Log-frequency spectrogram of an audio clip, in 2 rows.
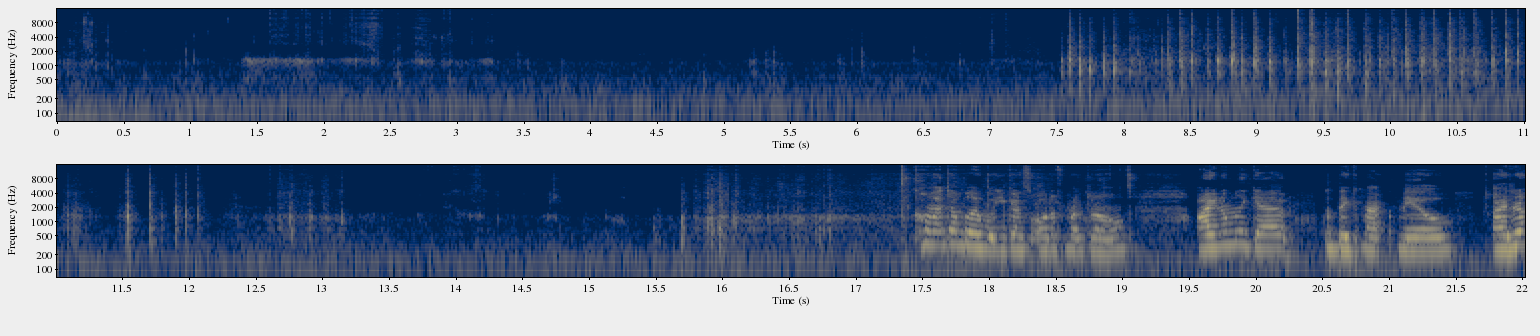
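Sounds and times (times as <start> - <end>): fries crunching and chewing: 0.0 - 3.9, 12.7 - 16.6.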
